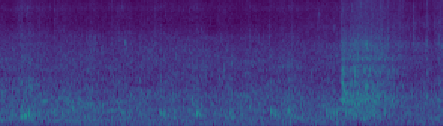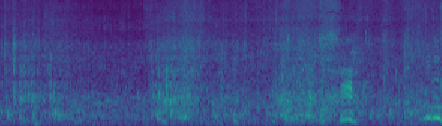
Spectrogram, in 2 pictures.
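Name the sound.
people splashing into swimming pool water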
